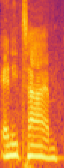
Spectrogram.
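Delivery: ordinary talk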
